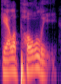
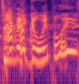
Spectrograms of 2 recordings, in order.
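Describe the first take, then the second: First: "Gallipoli" said gal-uh-POE-lee; American mispronunciation. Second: "Gallipoli" said guh-LIP-uh-lee, high and loud; high, laughing question with "Gallipoli" stressed on LIP; incredulous correction. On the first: Roommate reading a quiz, mispronouncing Gallipoli as gal-uh-POE-lee. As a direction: stress the third syllable of "Gallipoli", as POE. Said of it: "she's American". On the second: Housemates correcting the American roommate, incredulous. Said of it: "And we're like". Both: Retold or imitated.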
